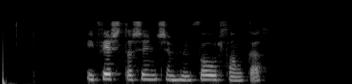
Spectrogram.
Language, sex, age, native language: Icelandic, female, 20-29, Icelandic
